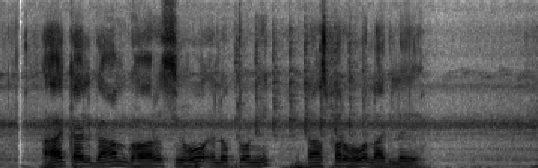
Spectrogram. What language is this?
Maithili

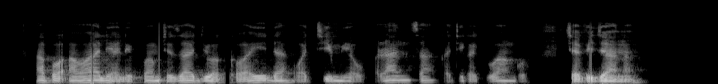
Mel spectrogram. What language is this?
Swahili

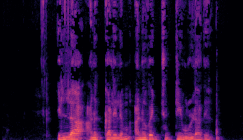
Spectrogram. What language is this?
Tamil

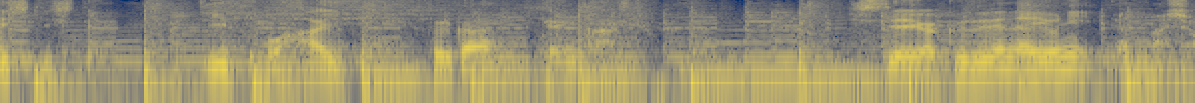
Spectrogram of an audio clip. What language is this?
Japanese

